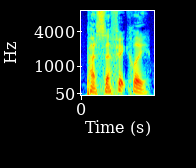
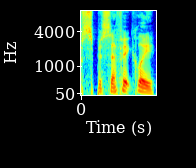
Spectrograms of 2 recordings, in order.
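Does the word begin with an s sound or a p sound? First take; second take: p sound; s sound. First: The word begins with a p sound. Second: The word begins with an s sound. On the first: "as pacifically was found to be the most annoying" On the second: "The mispronunciation of specifically"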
